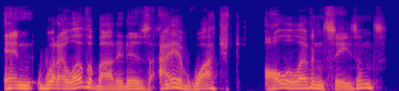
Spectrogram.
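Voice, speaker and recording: A man's voice: mid-range voice, moderate pace, a little mellow, dry recording. A man chatting casually as a panelist on a podcast. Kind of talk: casual chat.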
